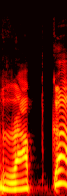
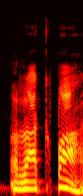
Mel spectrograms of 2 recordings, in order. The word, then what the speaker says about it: राकपा: ठीक है, तो ये जो रापका है राकपा, ठीक है राकपा होगा। सॉरी दोस्तों, प्रोनाउंसिएशन में गलत हो रहा है।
